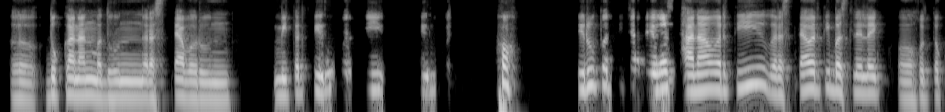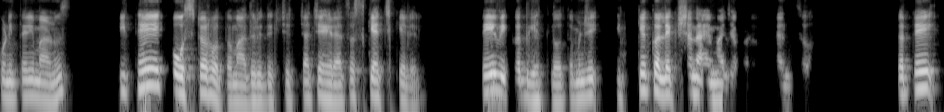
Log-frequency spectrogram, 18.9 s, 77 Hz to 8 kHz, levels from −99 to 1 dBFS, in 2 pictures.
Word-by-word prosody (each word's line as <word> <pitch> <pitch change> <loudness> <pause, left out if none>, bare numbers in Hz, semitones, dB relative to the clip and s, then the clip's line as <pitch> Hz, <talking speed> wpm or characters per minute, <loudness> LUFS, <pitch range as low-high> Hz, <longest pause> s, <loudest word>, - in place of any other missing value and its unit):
अ, - - -5 0.3
दुकानांमधून, 140 -3 +2
रस्त्यावरून 135 -1 0 0.5
मी 150 - +3
तर 170 - -1
तिरुपती-तिरुपती 190 -1 -5 0.7
हो. - - +8 0.7
तिरुपतीच्या 225 +1 -2
देवस्थानावरती 195 +1 +5 0.3
रस्त्यावरती 190 +6 +1
बसलेलं 175 -2 +1
1 165 0 -2
अ, - - -11
होतं 140 +2 -6
कोणीतरी 145 +1 -4
माणूस, 135 +5 -4 0.5
तिथे 205 +6 +4
1 225 -1 +3
पोस्टर 170 -1 +3
होतं, 135 -4 -3
माधुरी 120 +1 -4
दीक्षितच्या 125 +3 -11
चेहऱ्याचं, 130 -2 -2
स्केच 145 +1 -1
केलेलं. 120 -2 -9 0.6
ते 190 +2 +8
विकत 160 -3 -1
घेतलं 125 -2 -6
होतं, 120 +2 -8
म्हणजे 140 +3 -2 0.2
इतके 145 +7 -2
कलेक्शन 160 +2 +3
आहे 140 -2 0
माझ्याकडे 130 - -9 0.2
त्यांचं. - - -16 0.9
तर 165 - 0
ते 210 +1 +6
155 Hz, 115 wpm, -25 LUFS, 135-190 Hz, 0.9 s, हो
